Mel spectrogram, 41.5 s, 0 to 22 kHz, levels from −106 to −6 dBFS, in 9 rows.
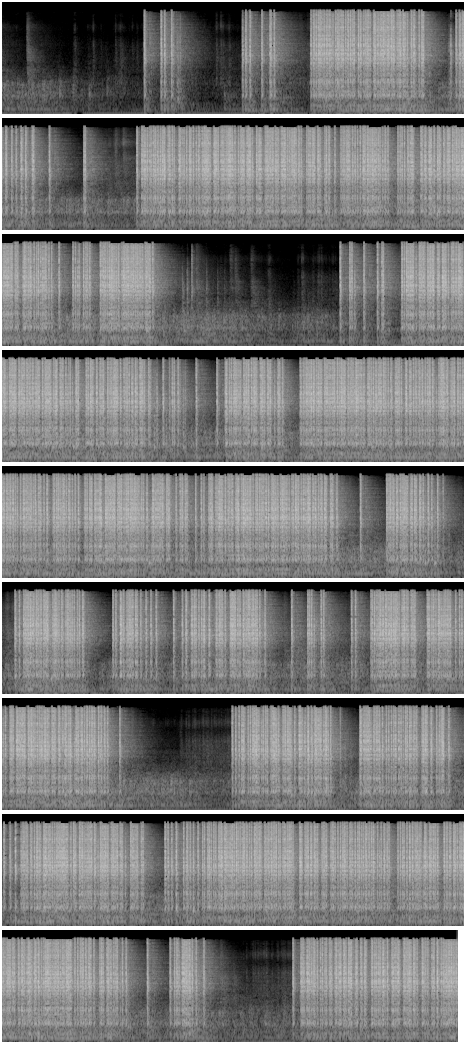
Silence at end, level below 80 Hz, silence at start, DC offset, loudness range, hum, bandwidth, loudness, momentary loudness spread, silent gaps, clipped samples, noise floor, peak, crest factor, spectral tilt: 0 s; -72 dBFS; 1.45 s; under 0.1%; 3 LU; none; 17.5 kHz; -21 LUFS; 10 LU; none; under 0.1%; -71 dBFS; -4 dBFS; 22 dB; 3 dB/octave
